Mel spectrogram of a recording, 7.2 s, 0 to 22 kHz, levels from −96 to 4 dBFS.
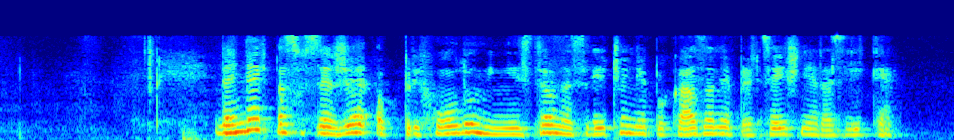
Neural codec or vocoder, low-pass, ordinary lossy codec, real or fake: codec, 32 kHz, 1.9 kbps, SNAC; 14.4 kHz; AAC, 24 kbps; fake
